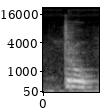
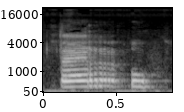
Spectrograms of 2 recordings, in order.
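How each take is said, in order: First: The t and r are joined with no vowel. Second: A short e vowel separates t and r. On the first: The speaker calls it right. "diucapkan sebagai satu kesatuan cepat T R" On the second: The speaker calls it wrong. "bukan teruk"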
